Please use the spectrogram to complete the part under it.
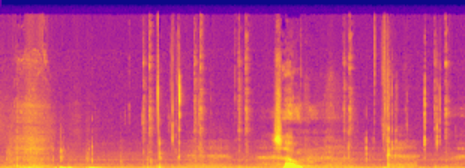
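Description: A computer mouse clicks in sparse, light taps at close range amid quiet room noise, with a brief spoken word midway.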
